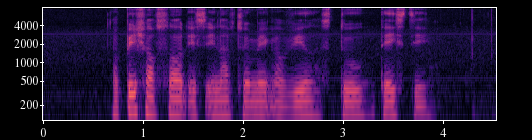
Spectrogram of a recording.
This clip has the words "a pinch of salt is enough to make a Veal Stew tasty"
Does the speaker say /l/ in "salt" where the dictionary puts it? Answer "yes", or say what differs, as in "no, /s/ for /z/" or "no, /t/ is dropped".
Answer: no, /l/ is dropped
